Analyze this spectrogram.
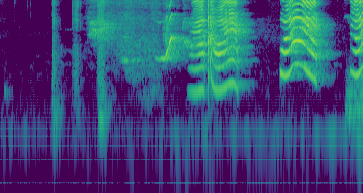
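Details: Pet parrot that talks: a few clicks and raspy notes build into long, harsh, wavering squawks, with another loud screech near the end. A faint hum continues throughout.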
